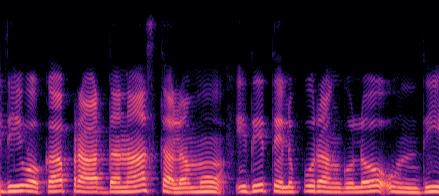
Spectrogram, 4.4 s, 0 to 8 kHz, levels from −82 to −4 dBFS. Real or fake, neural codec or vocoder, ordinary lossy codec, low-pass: real; none; none; 7.2 kHz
